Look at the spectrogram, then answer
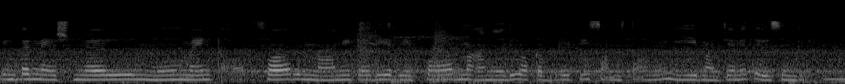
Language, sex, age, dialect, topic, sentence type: Telugu, female, 25-30, Central/Coastal, banking, statement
